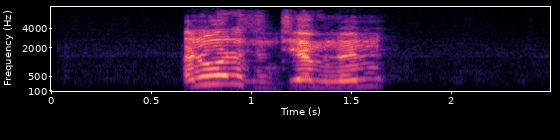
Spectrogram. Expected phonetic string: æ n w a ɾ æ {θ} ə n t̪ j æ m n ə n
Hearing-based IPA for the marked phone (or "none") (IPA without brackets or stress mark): θ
